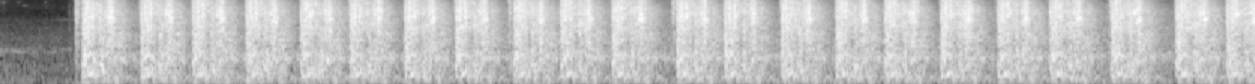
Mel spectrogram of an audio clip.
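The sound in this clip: Rapid automatic gunfire, a weapon handled at a children's arms workshop, bursts in after a brief quiet start: many sharp, loud shots in an even, fast rhythm lasting about four seconds.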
